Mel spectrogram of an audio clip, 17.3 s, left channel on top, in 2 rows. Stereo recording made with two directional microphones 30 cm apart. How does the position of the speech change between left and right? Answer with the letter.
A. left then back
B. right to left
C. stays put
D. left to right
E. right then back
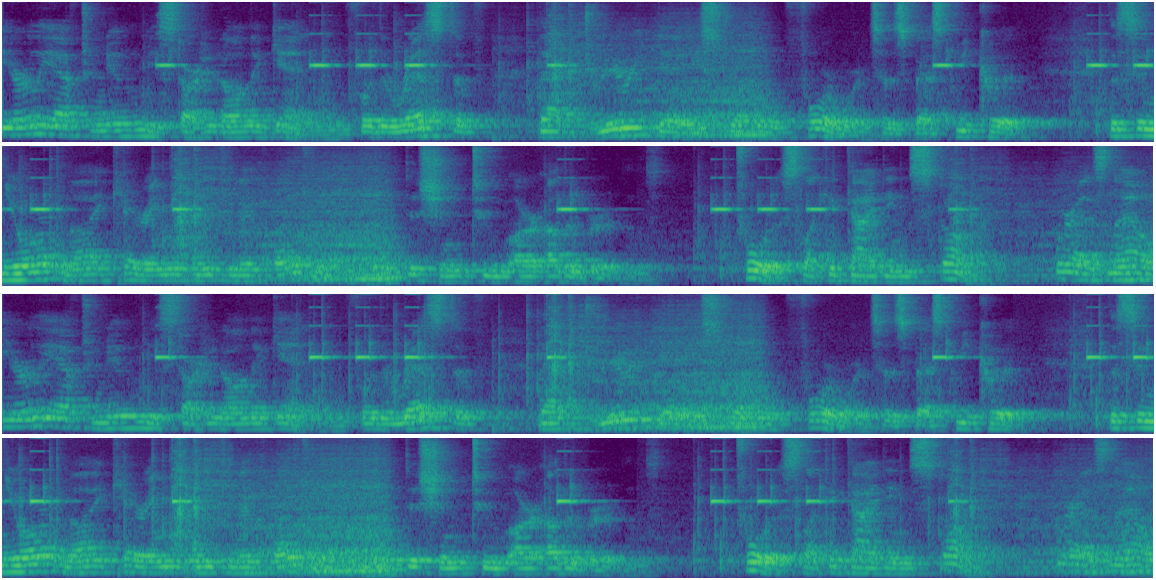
E.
